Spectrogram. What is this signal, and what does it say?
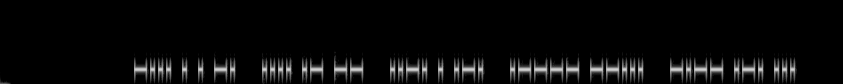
Morse code, heard as a keyed tone, about 30 wpm, 700 Hz. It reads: BEEN HAM FER 17 YRS
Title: K1USN SST QSO Practice 30wpm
